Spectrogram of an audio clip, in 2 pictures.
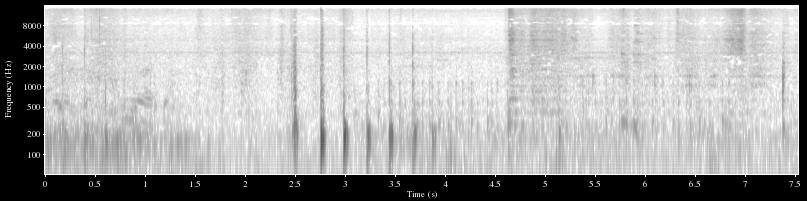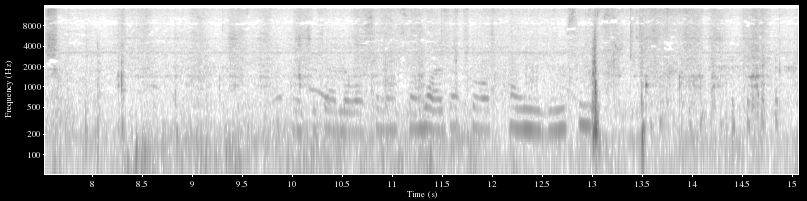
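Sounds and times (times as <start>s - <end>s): faint background noise: 0.0s - 15.0s
dull thumps: 2.3s - 15.0s.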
